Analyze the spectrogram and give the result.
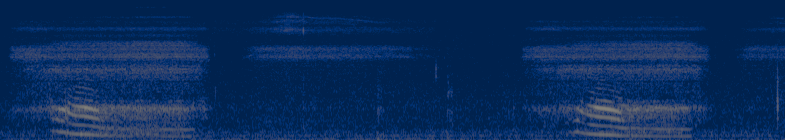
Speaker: This is my cousin snoring. He snores really loud.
